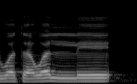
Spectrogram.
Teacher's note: درجه الاماله وهي تقريب الالف من الياء والفتحه من الكسره كثيرا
